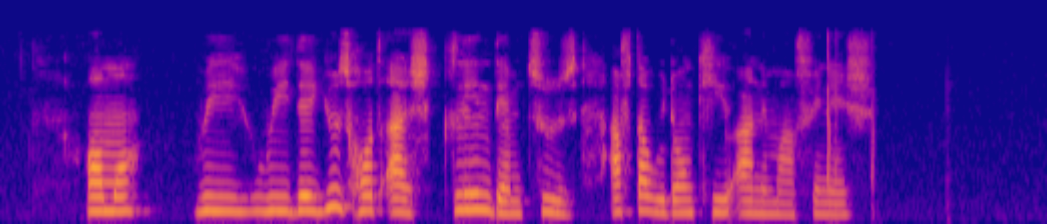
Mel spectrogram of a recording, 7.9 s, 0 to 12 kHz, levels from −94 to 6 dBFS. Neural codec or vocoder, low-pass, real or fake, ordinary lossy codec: none; 7.2 kHz; real; none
